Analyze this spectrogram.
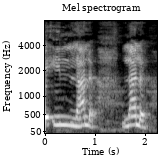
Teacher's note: اب لام ساکن ہے، یہ دیکھیں نا لام جو ہے وہ ساکن ہے، ساکن حرف ہمیشہ ایک دفعہ ہی پڑھا جاتا ہے، اپنے سے پہلے متحرک حرف کے ساتھ ملا کر پڑھیں گے، الل۔ ہم لام کو لام کے ساتھ ملا کر یہ والا جو الف ہے اس کو ختم کر دیں گے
